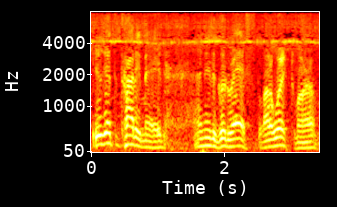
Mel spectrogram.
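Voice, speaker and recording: An actor playing an elderly warlock who keeps a boardinghouse, chatty and homey, in a 1970s radio drama. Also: male voice, fairly high pitch, expressive, fast, background noise, close to an everyday voice. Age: older. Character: elderly male warlock, cozy folksy boardinghouse keeper. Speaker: warlock husband. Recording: dull lo-fi old radio broadcast.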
